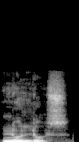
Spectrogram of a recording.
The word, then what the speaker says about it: nullus: La doble L se pronuncia en separado, ejemplo ille, nullus.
